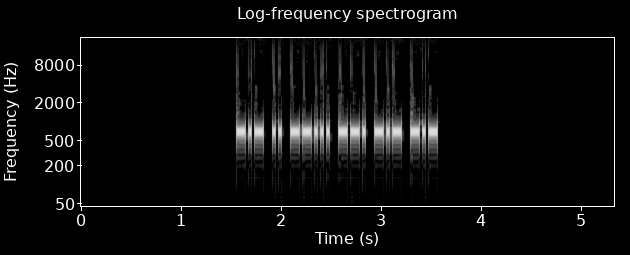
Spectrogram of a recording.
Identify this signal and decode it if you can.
Morse code, heard as a keyed tone, about 40 wpm, 700 Hz. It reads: KI7GKK
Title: USA Call Signs - 6 Characters - Repeated 3x - 40wpm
